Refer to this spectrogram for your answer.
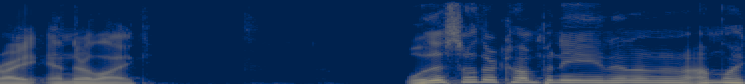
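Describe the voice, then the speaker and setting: On a very clean recording with a silent background, a man with a slight Southern US accent lets his pitch swing very widely. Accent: slight country twang, southern. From Florida panhandle, US South. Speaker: insurance sales executive. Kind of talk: livestream interview. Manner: casual, many fillers.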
